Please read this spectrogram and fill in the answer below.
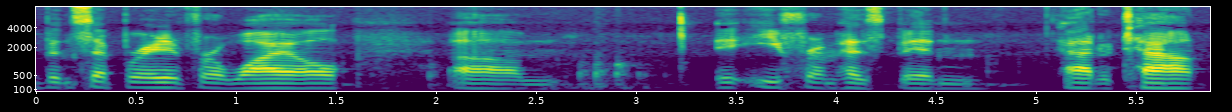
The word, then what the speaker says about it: Ephraim: Basically, these two guys, David Packhouse and Ephraim, did I say it right? – Ephraim, yes.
